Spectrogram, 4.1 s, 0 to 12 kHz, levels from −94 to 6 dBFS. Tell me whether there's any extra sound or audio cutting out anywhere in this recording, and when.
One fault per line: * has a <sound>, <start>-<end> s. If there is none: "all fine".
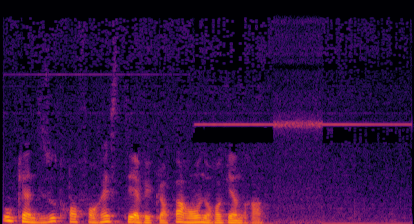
all fine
